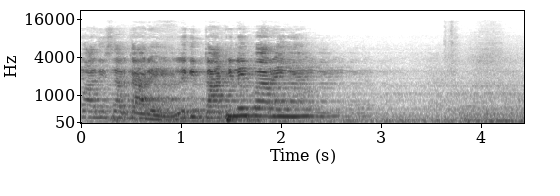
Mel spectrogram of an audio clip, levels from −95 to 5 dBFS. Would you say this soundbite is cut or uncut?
uncut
